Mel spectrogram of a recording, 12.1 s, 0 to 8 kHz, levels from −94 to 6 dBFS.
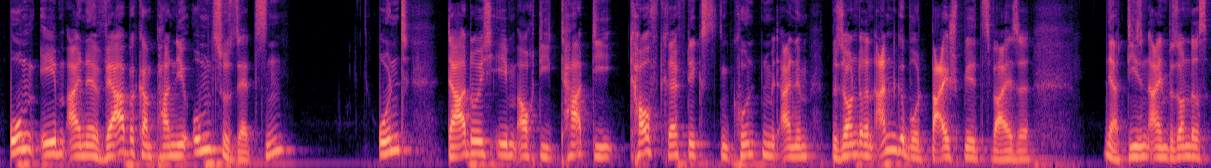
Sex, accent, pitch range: male, German, 115-155 Hz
